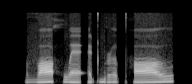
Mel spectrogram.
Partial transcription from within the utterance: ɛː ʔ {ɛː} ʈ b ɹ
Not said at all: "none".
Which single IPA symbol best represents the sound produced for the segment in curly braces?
ɛ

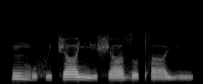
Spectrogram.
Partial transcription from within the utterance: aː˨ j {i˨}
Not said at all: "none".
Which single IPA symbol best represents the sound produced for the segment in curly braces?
i˨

